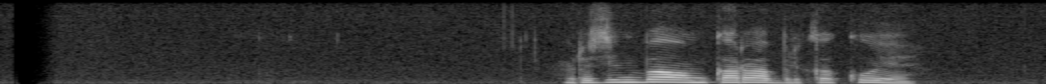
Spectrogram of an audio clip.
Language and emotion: Russian, neutral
